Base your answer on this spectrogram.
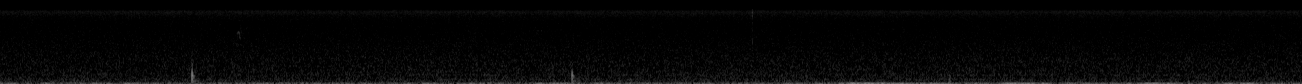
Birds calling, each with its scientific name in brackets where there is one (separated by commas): House Finch (Haemorhous mexicanus)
